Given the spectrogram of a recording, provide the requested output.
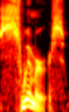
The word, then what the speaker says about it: SWMRS: And then the group changed their name to Swimmers, which is spelled S-W-M-R-S.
